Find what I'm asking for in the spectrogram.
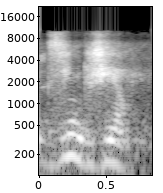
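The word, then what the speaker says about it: Xingjian: Xingjiang, prononcez donc à la française Xingjiang.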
